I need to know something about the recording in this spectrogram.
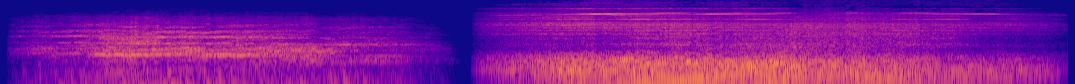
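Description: Two swelling sound effects accompanying an animated logo: the first rises and fades out after about four seconds, then after a short silence a louder one comes in with a deep rumble under a high steady whine, slowly fading near the end.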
